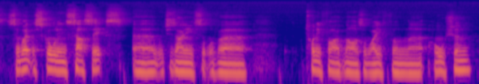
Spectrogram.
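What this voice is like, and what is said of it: English home counties accent. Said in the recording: “sometimes my accent becomes more London, depending on where I am, but generally it's home counties”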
